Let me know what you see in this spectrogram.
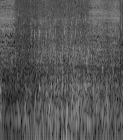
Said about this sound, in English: Diving is mostly a visual experience. The only sound down there is the bubbles of your breathing as you exhale.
